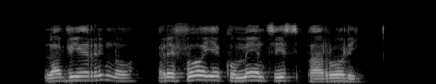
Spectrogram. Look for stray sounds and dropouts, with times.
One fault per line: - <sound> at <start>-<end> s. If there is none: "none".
none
